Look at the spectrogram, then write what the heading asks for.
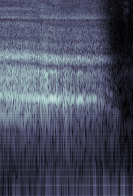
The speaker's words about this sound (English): Yeah, and I got this this Aztec death whistle. Yeah. Ow. Yeah. That's not an elephant, baby elephant. Don't do it again. Dang.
